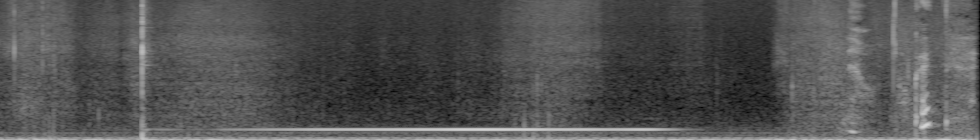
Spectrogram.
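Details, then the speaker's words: Simulated ASMR role-play cranial nerve exam, not a real doctor: a tuning fork is struck and rings with a steady pure tone that slowly fades, as the patient is asked to say when the sound stops; tuning fork hearing test. "lastly I'm going to check your hearing with a tuning fork can you please tell me when you don't hear the sound"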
